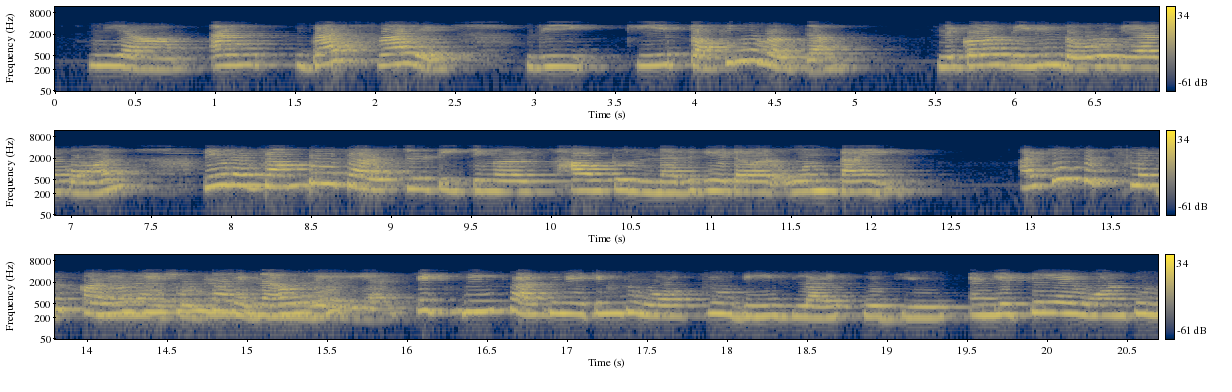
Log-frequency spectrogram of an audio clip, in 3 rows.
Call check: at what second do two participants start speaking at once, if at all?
14.0 s

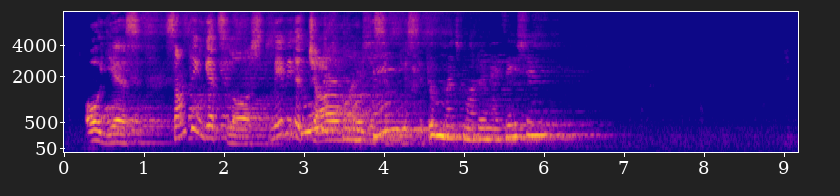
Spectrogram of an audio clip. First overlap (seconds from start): 3.0 s

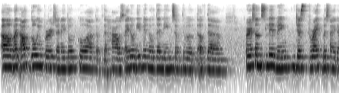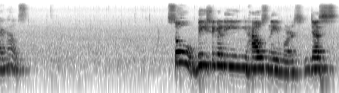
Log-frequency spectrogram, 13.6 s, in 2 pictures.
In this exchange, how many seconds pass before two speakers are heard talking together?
none

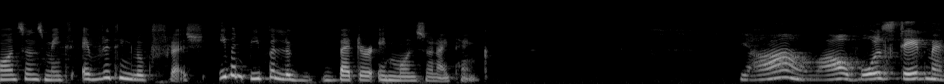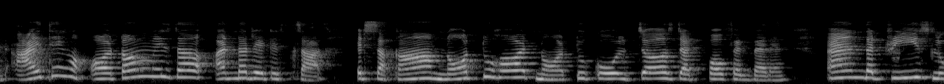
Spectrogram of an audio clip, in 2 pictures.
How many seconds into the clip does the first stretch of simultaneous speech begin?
none

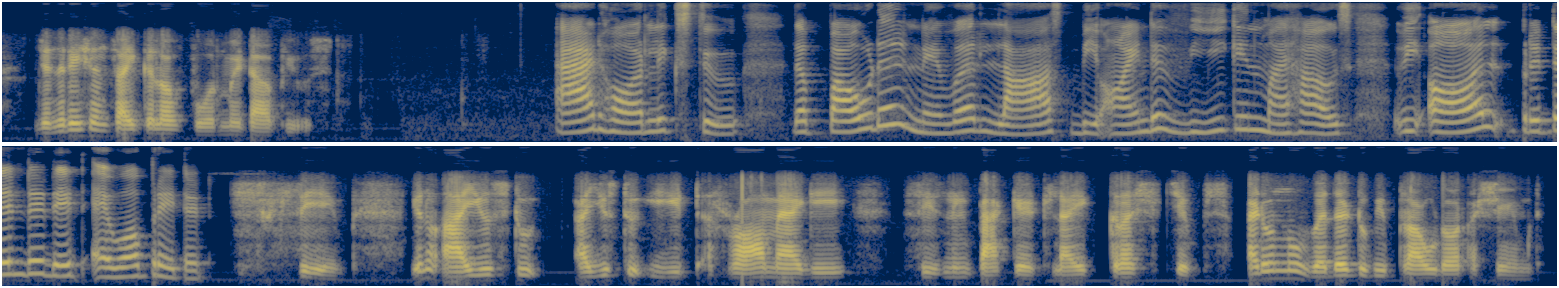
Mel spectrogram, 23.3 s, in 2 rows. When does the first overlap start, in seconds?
none

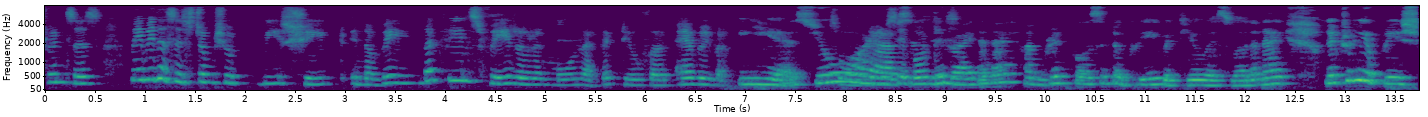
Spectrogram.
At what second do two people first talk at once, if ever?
7.9 s

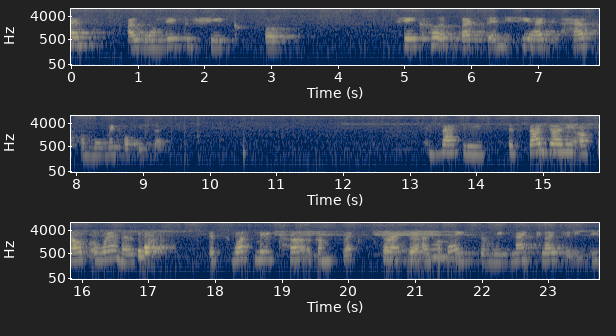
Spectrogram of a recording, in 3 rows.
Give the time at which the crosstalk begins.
20.4 s

